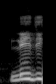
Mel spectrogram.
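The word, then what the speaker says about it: Leydi: C'est ça, c'est bien Lady, ça s'écrit L-E-Y-D-I.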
